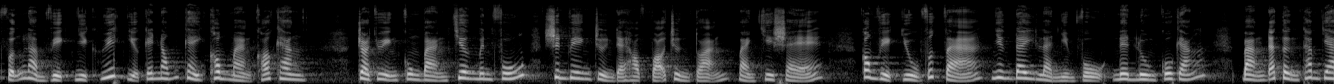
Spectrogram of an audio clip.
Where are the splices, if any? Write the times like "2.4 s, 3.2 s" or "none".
2.0 s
